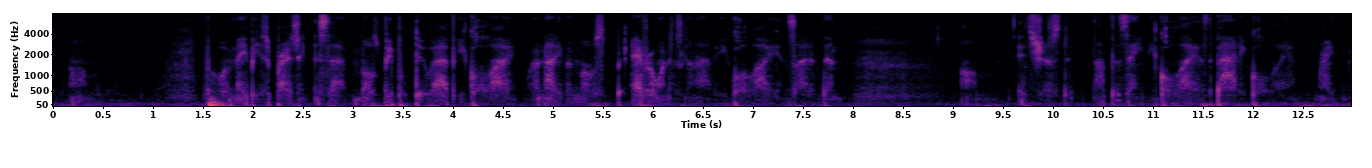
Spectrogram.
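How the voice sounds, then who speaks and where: The voice whispers at a fairly quick pace. Long pauses come often. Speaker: ASMR channel host reading a textbook aloud. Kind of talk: soft-spoken educational ASMR reading. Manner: soft-spoken.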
